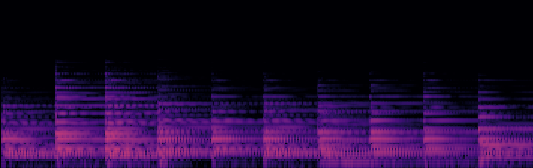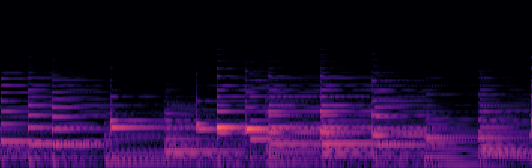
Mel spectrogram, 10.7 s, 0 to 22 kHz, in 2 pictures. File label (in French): BC 3x4 Valse sol mineur, ballet music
